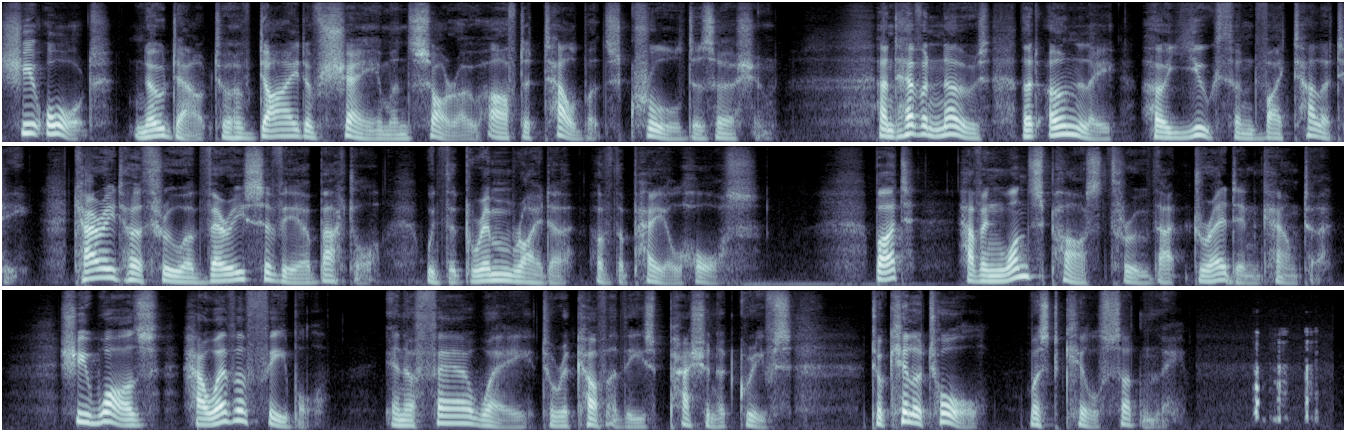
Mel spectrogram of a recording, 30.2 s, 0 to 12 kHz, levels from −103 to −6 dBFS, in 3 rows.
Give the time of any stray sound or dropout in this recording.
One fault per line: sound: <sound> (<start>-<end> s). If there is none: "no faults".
sound: laugh (29.5-30.0 s)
